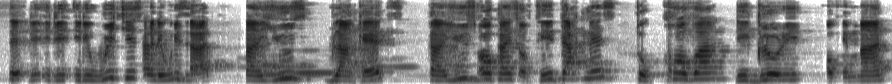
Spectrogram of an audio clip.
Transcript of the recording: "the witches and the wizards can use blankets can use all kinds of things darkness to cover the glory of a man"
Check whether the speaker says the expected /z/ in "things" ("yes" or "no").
no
